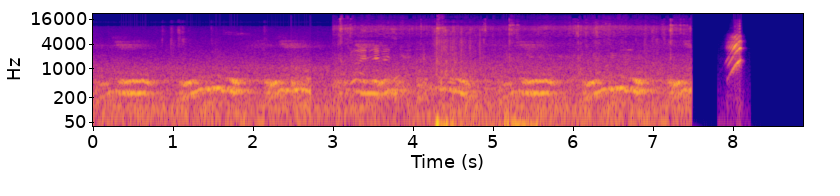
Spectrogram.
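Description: Pigeons give soft, low, throaty coos, rolling and overlapping about once a second. A brief faint rising sound follows after a pause.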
